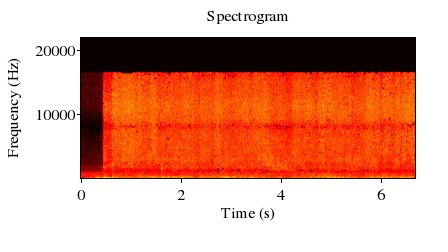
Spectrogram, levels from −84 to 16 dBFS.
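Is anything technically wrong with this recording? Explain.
Yes. Throughout the audio there is audible generation loss: a swirly, smeared, hollow texture with blurred attacks and nothing above 16.6 kHz. This likely comes from repeated lossy coding, consistent with about four AAC-LC passes, each re-quantising on a shifted frame grid so the errors accumulate.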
